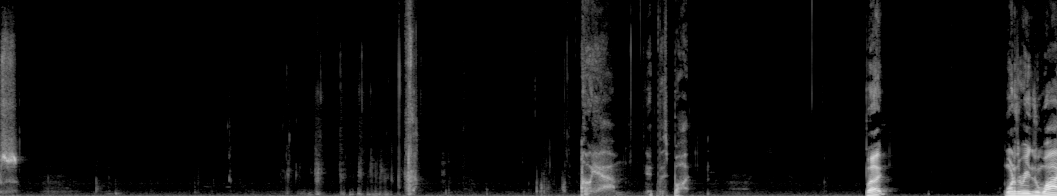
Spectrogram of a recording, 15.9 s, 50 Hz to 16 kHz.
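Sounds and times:
low steady hum: 0.0 - 15.8
person sipping coffee: 3.0 - 7.0, 7.8 - 10.9
speech: 13.0 - 13.4, 15.1 - 15.8.

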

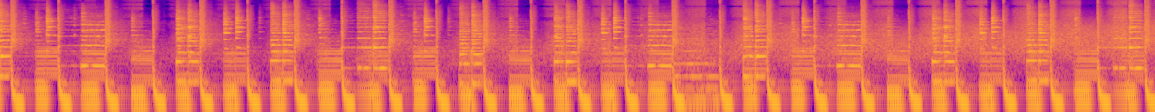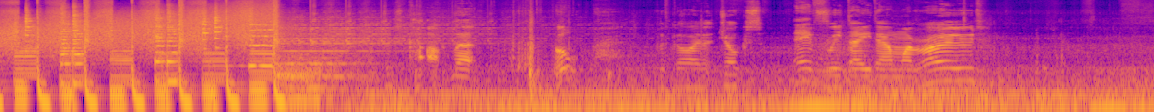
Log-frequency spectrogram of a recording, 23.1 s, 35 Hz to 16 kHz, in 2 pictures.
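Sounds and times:
rhythmic music: 0.0 - 16.1
car engine rumble from inside the cabin: 0.0 - 23.0
road noise from inside the cabin: 0.0 - 23.0
people talking: 15.5 - 16.5, 17.1 - 21.4.

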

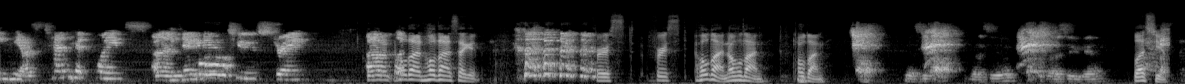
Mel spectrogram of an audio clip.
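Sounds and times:
speech: 0.0 - 11.8
laughter: 1.8 - 2.4, 5.2 - 6.0
person sneezing loudly: 10.2 - 10.6.

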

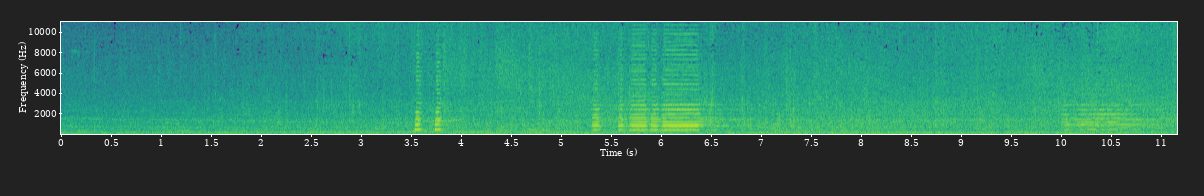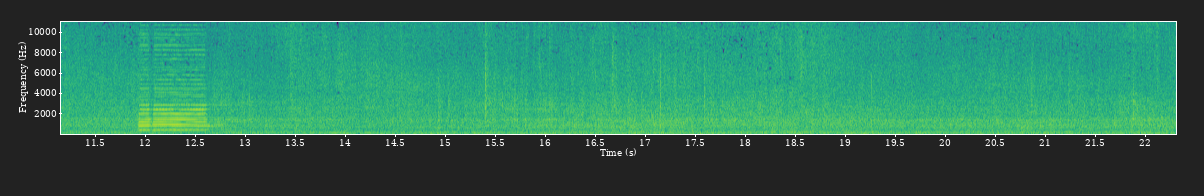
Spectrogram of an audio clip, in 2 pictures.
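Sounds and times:
car horn honks: 0.0 - 13.0
busy street traffic at a city corner: 0.0 - 22.3.

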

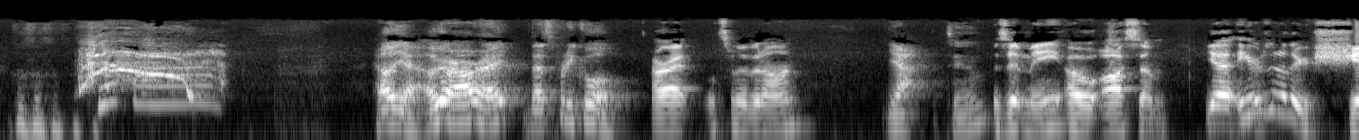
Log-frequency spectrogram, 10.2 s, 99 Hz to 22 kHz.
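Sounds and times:
speech: 0.1 - 1.4, 2.8 - 10.1
person mimicking a scream: 0.6 - 1.8.

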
